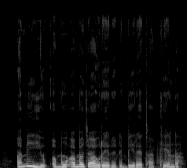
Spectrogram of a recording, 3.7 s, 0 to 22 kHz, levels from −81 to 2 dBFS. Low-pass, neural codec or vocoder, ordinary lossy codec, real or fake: 19.8 kHz; vocoder, 48 kHz, 128 mel bands, Vocos; none; fake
